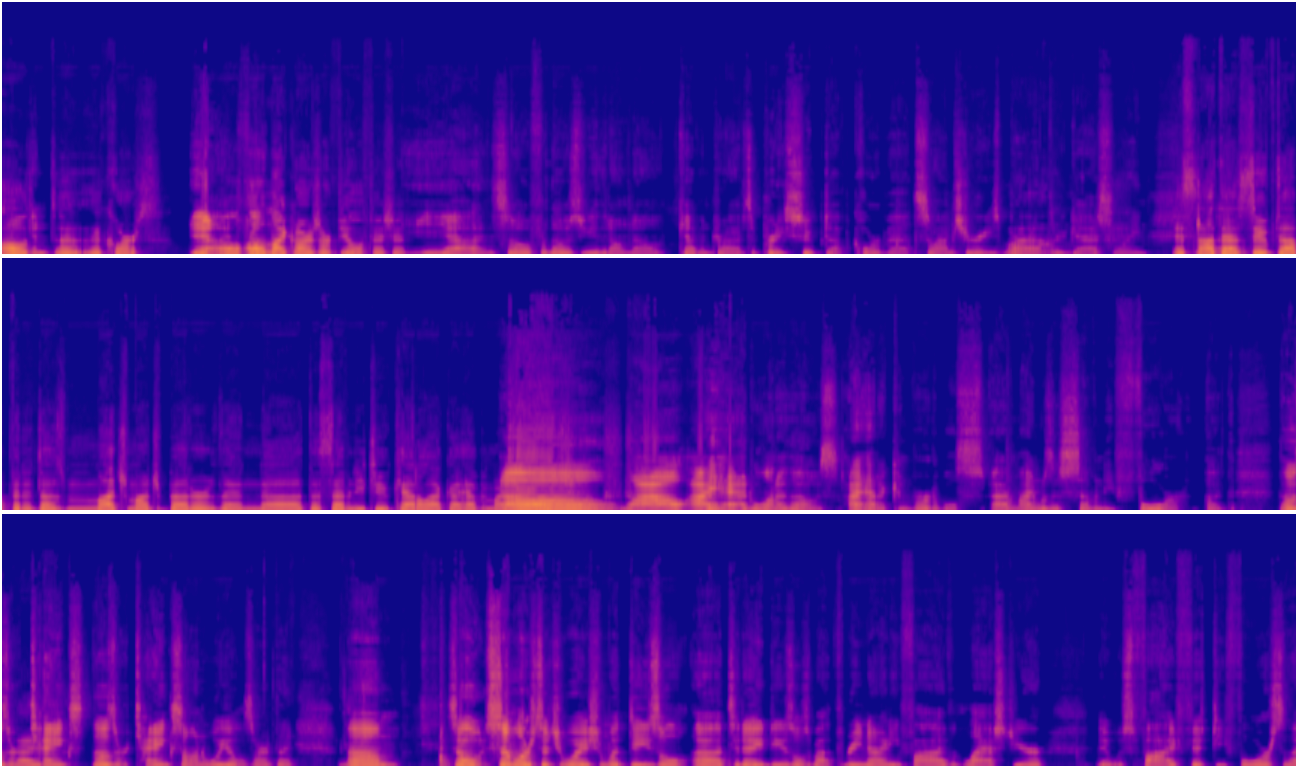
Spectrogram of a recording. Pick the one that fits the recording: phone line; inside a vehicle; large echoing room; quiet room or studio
quiet room or studio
